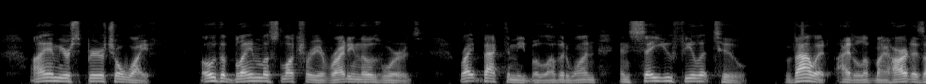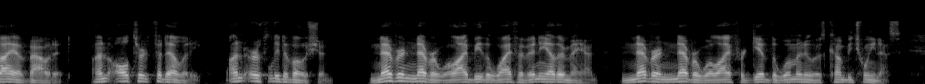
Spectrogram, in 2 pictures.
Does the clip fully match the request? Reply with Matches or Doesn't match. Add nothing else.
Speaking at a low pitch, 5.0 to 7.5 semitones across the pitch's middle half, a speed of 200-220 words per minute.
Matches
